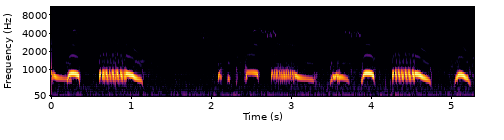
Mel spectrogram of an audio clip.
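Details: Spotted dove coos played to rouse other doves. Repeated phrases of short arched notes around a long, loud, falling coo, with a second, softer voice weaving in level drawn-out notes between them.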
